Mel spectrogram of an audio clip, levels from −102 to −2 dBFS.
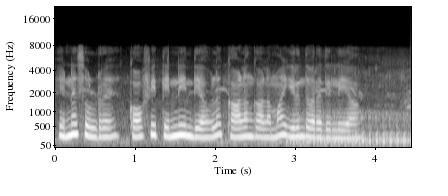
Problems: none marked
